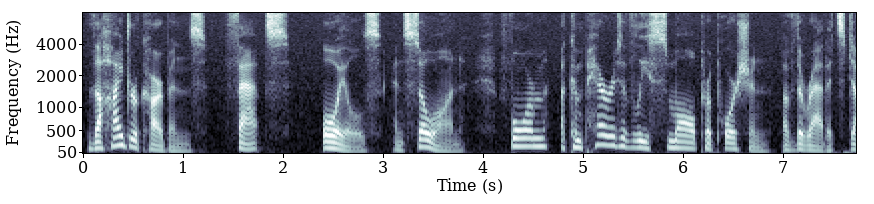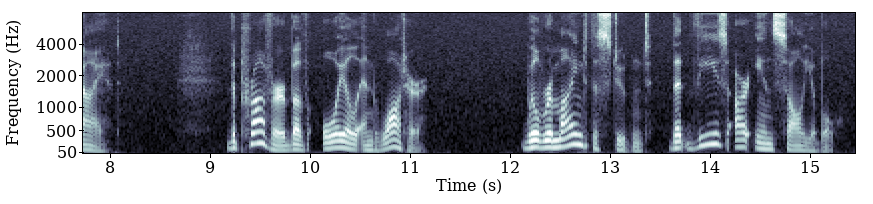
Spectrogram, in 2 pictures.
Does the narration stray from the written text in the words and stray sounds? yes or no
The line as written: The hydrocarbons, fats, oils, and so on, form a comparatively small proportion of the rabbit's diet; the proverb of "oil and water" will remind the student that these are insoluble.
no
